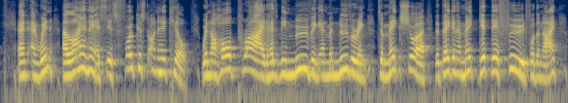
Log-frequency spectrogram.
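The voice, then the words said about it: South African accent. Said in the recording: “that's where my accent is from ... of South African”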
